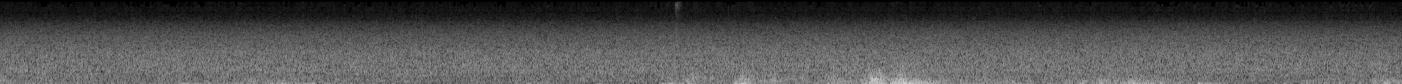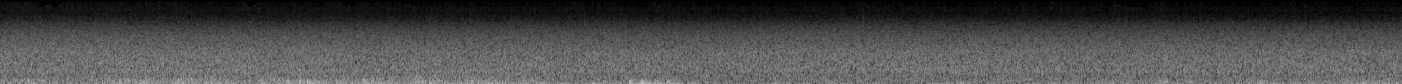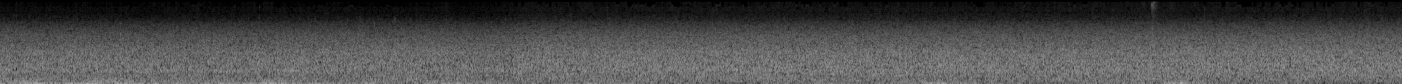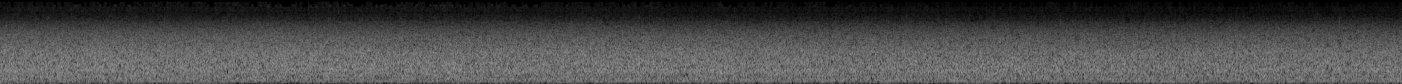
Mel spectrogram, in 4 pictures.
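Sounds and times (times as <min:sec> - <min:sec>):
heavy rain: 0:00.0 - 0:56.0
thunder rumbling: 0:06.0 - 0:12.3, 0:13.1 - 0:42.1.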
